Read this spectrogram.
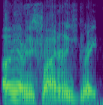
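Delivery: mock everything-is-fine voice; breezy brush-off. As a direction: wave off concern a bit too brightly. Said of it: "And he did the old".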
